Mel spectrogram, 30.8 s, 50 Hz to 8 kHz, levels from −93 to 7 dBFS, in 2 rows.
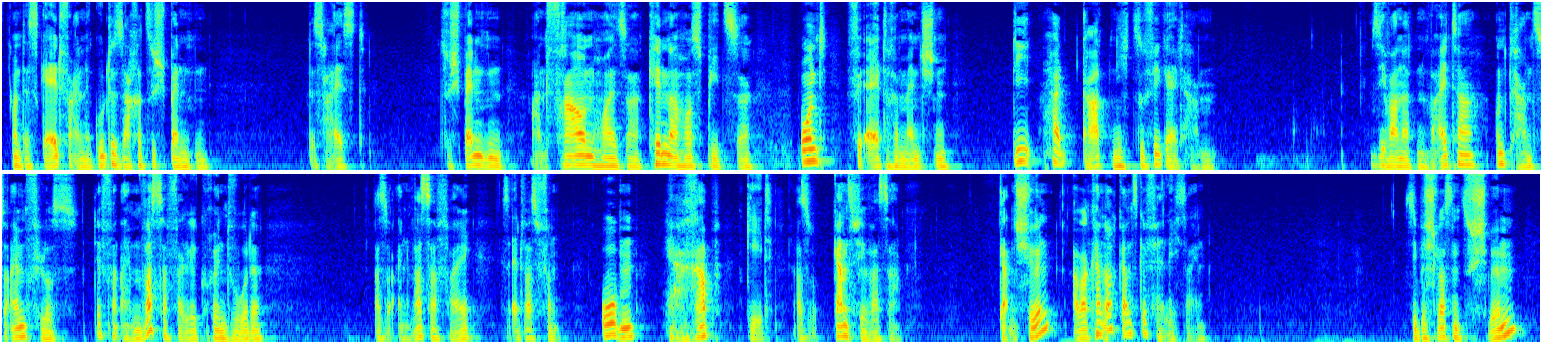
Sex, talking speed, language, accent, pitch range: male, 130 wpm, German, German, 90-120 Hz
